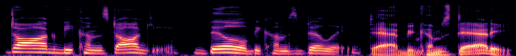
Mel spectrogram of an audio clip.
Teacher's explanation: You are instinctively shifting the vowel to that high front position to signal small and cute. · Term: an E sound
